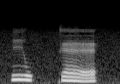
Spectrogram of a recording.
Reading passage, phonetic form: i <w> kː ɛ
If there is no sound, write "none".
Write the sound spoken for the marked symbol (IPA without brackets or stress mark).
w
